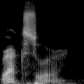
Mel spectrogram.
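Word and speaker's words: Rax'ur: The Raxor. Huh? The Raxor. The Raxor? I believe so. That is. how you say it. Raxur is not my name.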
